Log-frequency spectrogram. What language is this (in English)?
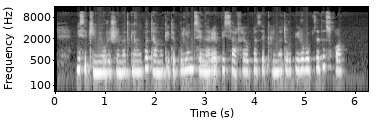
Georgian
